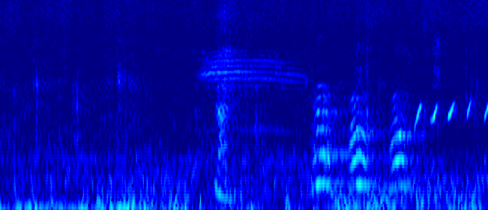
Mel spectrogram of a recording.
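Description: Sheep giving an odd, wavering bleat, then a quick run of short nasal calls over low rumbling noise.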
